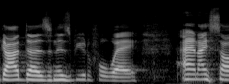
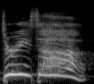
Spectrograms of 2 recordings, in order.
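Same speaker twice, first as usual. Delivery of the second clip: excited call; 11 semitones higher, slower than usual. Retold or imitated. Phil bursting in calling out to Teresa, excited high call. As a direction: call across the room with big news. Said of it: "Just like that".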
